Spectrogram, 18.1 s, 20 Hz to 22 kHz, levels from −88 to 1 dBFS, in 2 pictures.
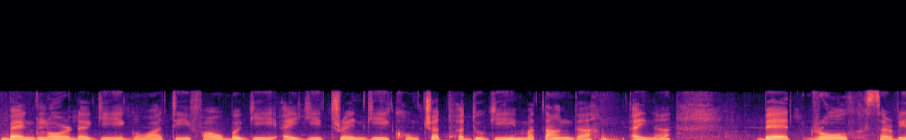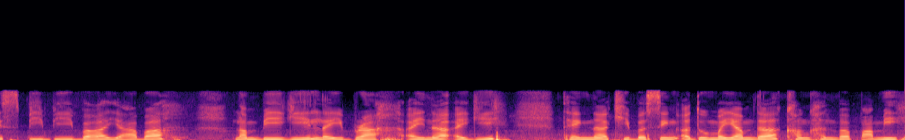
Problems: background sounds at intervals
